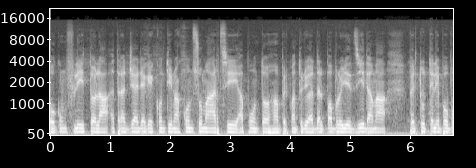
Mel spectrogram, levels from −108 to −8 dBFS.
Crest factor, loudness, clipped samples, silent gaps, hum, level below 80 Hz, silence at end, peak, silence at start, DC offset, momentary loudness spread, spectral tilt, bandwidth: 12 dB; -13 LUFS; under 0.1%; none; none; -30 dBFS; 0 s; 0 dBFS; 0 s; under 0.1%; 3 LU; -6.5 dB/octave; 13 kHz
